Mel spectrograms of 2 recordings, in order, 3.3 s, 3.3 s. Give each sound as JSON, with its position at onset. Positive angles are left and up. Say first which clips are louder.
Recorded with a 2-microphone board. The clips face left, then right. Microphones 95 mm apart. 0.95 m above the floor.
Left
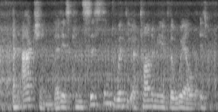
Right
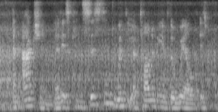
{"t": 0.2, "sound": "a man speaking", "louder": "left 2 dB", "side_deg": 45, "distance_m": 1.0}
